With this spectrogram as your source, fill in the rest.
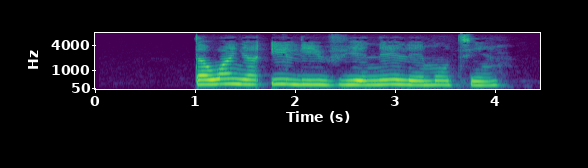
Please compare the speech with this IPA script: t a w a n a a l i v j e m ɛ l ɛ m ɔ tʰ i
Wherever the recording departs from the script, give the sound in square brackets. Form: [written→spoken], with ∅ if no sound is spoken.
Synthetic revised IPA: t a w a [n→ɲ] a [a→i] l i v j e [m→n] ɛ l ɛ m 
